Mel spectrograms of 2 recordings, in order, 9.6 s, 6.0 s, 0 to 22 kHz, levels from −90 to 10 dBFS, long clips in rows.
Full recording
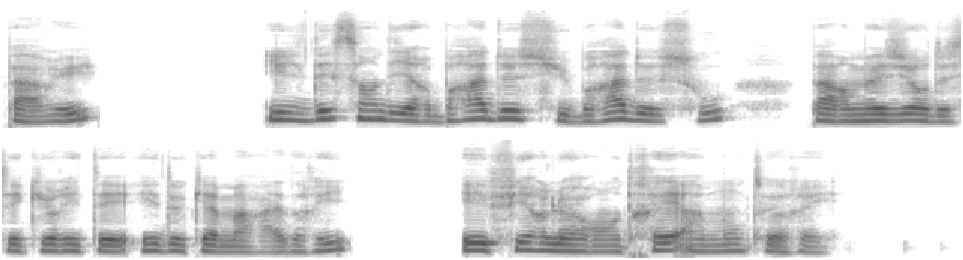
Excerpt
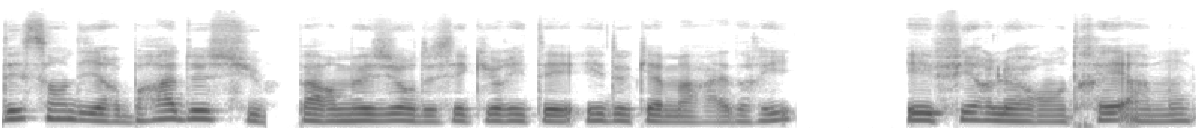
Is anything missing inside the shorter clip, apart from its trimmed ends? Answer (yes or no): yes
